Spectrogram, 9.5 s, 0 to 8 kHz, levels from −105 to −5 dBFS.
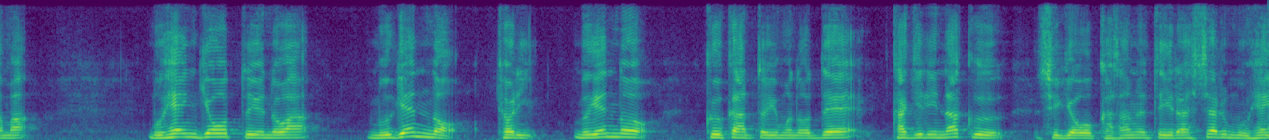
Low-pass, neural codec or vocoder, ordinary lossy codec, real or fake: none; codec, 16 kHz, 4.8 kbps, FACodec; none; fake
